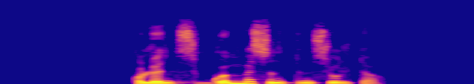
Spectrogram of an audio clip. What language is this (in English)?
Kabyle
